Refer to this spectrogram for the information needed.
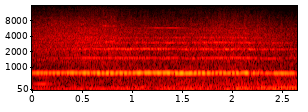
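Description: A steam train's whistle holds one long, steady, piercing note over a constant rumbling, hissing roar of the moving train, loud throughout; the train carrying the Lincoln family from Springfield toward Washington in February 1861.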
